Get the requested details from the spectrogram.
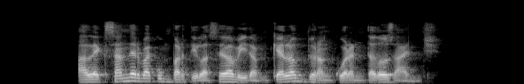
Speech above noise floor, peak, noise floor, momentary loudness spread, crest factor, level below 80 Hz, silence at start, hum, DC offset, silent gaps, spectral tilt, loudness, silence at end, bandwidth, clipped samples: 62 dB; -2 dBFS; -80 dBFS; 7 LU; 16 dB; -58 dBFS; 0.8 s; none; under 0.1%; none; -5.5 dB/octave; -18 LUFS; 0.9 s; 7.8 kHz; under 0.1%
